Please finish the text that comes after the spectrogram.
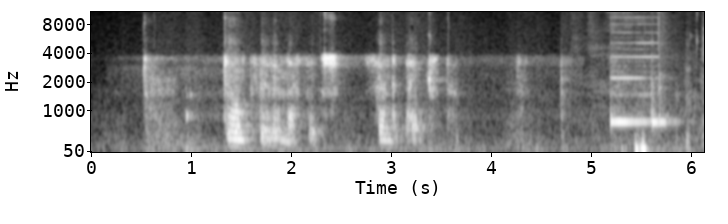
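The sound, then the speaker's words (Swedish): An unanswered phone call rings on, a thin steady tone under faint, muffled voices, then a brighter electronic beep sounds near the end. “Nej, hon svarade inte här, va? Hon vet säkert att det är vi som ringer.”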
